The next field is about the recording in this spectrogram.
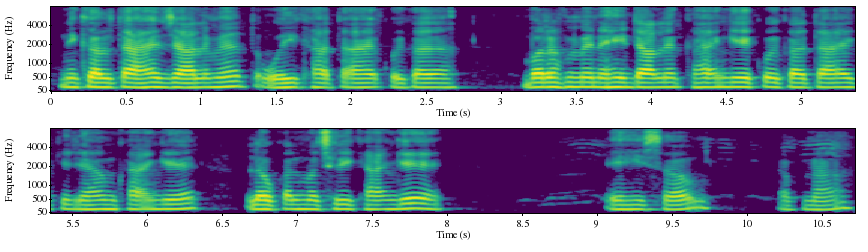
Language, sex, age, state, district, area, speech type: Hindi, female, 60+, Bihar, Samastipur, rural, spontaneous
